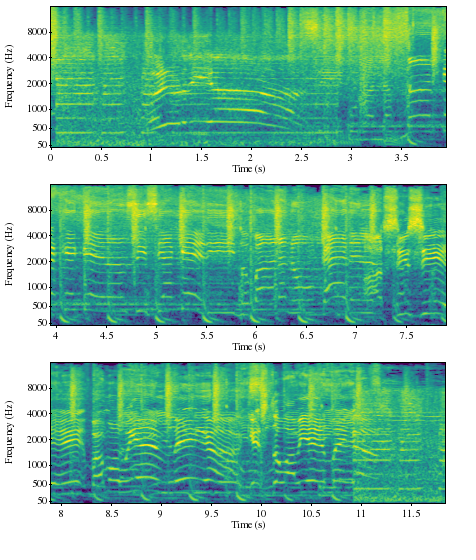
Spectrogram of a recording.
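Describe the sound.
Car horns honking in a dense, overlapping chorus of toots, loud and continuous throughout, with voices mixed in.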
